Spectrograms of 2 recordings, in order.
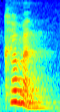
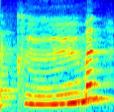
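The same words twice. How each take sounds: First: The first vowel is short and quick. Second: The first vowel is drawn out long. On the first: The speaker calls it right. "é rápido" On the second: The speaker calls it wrong. "Não é"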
